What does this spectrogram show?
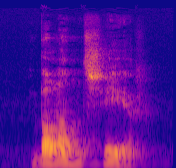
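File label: "balanceer", Dutch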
